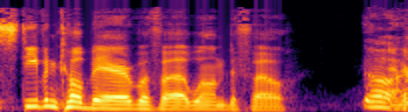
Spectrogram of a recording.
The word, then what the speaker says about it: Dafoe: little bit smoother smoother yeah but he pronounced his name in in that video as willem daffo dapho oh no and conan just talked about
